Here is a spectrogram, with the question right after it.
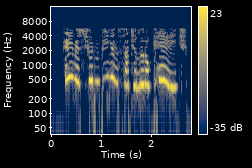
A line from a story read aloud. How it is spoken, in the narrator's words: Benny begged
